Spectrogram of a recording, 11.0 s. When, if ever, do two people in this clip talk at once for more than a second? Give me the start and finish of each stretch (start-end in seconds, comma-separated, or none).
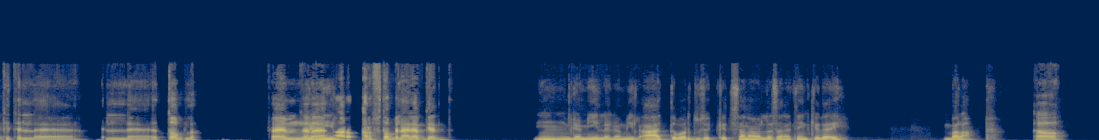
none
